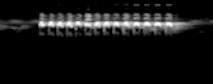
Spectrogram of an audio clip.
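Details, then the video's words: Female blue-winged leafbird singing to excite males, giving a fast, even trill of about fourteen bright, high, slightly buzzy notes in under two seconds, fading at the end over a faint steady whine. "Tiếng Chim Ngũ Sắc Mái Hót Siêu Kích Trống"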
